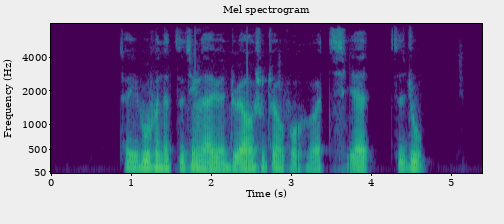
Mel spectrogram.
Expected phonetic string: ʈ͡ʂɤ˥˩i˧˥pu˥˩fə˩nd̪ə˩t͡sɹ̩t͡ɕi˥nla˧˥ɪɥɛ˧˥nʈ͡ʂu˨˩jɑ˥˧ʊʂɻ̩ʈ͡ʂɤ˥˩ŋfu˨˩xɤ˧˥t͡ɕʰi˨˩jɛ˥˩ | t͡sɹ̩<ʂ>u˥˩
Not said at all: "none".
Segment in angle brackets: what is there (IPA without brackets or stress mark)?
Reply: ʈ͡ʂ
